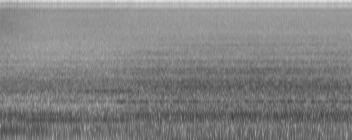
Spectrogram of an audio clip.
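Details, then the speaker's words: Vibratory tumbler/media finishing machine after replacing worn bottom bearing; steady fairly quiet hum with light even swish of media at top, no rumble or grinding; healthy running with good bearings. "very quiet actually um but most of the noise is right up here at the top"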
